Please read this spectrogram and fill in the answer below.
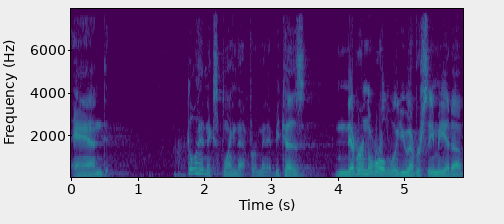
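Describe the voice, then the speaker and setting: At a very fast pace, a man speaks in a medium pitch with ordinary variation. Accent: Tennessee. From Tennessee. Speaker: panel moderator. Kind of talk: panel discussion.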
